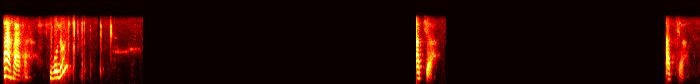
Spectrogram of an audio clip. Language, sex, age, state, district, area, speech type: Bengali, female, 30-45, West Bengal, Paschim Bardhaman, rural, conversation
